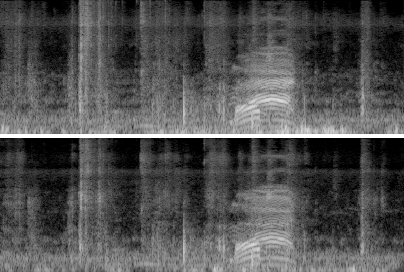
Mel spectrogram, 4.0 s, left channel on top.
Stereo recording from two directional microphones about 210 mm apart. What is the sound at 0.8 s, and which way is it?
Crushing, 35° left (ahead or behind).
